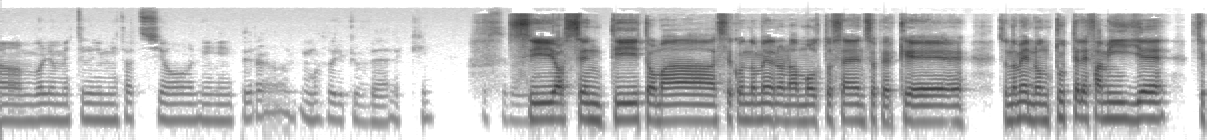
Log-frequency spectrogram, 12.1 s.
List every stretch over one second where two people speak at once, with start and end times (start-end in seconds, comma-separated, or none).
none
